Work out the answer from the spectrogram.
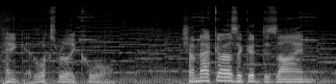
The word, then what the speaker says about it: Chimecho: A lot of people I've heard say Chimecho, which just baffles me, because like, it's a chime. It's clearly like a wind chime, right? And like echo is a quality of sound, so like, it would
